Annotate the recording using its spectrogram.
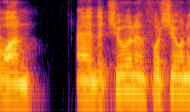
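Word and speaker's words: Fortuin: and the chewing and Fortune is pronounced like time uh in stone really okay I'll keep that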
